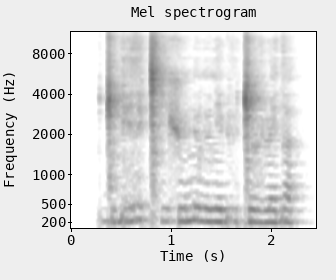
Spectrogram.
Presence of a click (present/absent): present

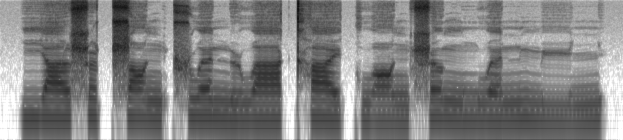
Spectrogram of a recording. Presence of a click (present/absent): absent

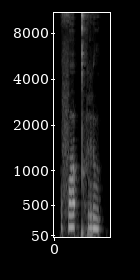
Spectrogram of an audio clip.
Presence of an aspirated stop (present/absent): present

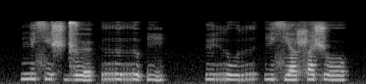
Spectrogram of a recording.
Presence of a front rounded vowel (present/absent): present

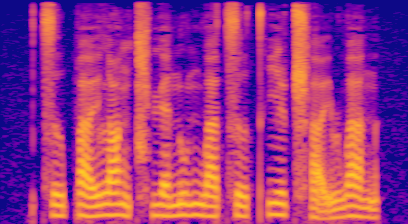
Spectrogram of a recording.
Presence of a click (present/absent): absent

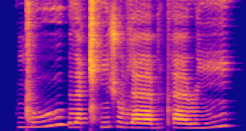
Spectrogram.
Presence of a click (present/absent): present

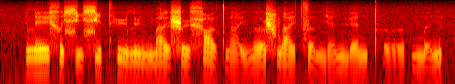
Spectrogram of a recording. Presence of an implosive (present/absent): absent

